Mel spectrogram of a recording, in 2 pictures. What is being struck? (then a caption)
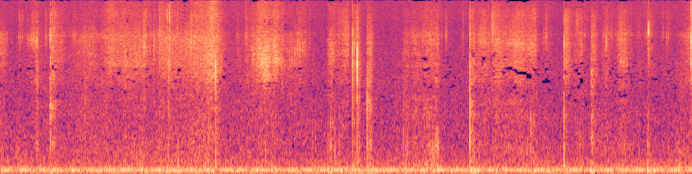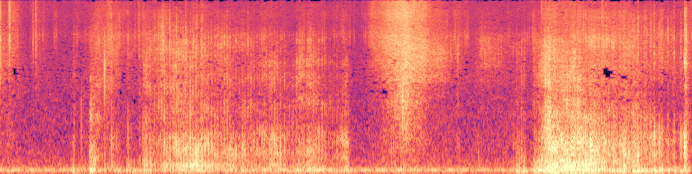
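Soft fabric handbag with metal zipper. Fingertips with short nails scratch and rub the fabric beside the metal zipper of a small, soft black nylon- or satin-like handbag lying flat. The result is a run of dry, crinkly scratching and brushing sounds over a steady low hum, with louder, fuller rubbing passages toward the end.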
